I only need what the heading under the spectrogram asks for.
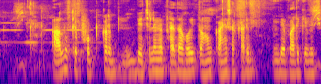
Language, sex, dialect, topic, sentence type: Bhojpuri, male, Western, agriculture, question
